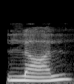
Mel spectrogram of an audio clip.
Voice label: "laal", Punjabi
